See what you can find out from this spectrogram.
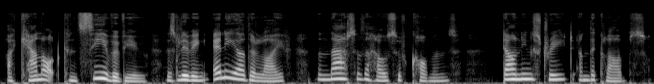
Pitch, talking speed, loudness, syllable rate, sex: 200 Hz, 200 wpm, -18 LUFS, 5.7 syllables/s, female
